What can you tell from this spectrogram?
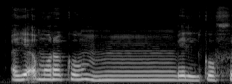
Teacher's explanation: میم ساکن کے بعد با، اخفاء شفوی یہاں کر رہے ہیں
